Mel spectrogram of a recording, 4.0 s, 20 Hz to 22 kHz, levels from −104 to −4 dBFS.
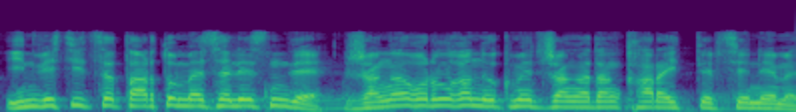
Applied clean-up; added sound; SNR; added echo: none; none; none; none.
